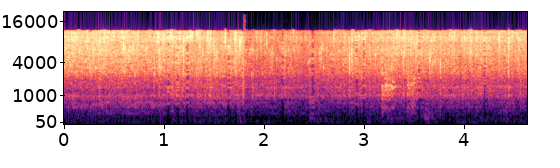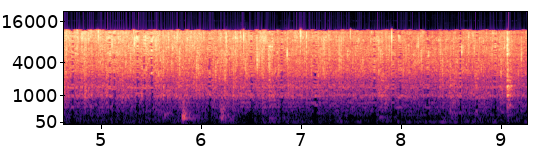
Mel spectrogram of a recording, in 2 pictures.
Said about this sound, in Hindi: तो हम बहुत गर्म तेल में डालेंगे प्याज।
